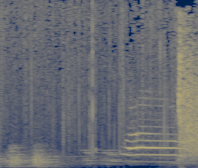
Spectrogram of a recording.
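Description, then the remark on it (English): A cat meows loudly, a drawn-out, rising cry with clear tonal harmonics that ends in a brief breathy burst. No one speaks. “This week in the news, cats.”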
